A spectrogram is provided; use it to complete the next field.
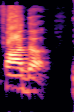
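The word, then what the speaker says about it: father: ये मैं कहना चाहूंगा जहां भी आप ये आखिर में आर देख रहे हैं जो आर है ना वो क्या है साइलेंट है यानी कि आप उसको प्रोनाउंस नहीं करेंगे फादर नहीं बोलेंगे इट इज ओनली फादर ये क्या है फादर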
